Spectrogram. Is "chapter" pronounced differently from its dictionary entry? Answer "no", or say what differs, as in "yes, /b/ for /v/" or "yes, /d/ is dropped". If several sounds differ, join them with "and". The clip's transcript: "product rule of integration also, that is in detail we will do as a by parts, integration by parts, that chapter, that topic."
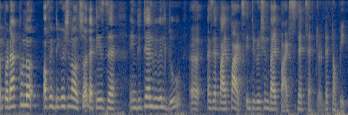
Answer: yes, /s/ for /tʃ/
